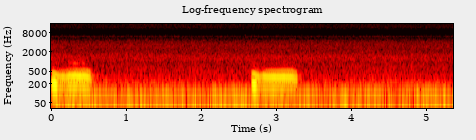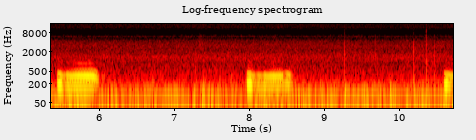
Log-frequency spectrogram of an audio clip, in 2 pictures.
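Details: Domestic cat asleep and curled up, snoring: soft, low, tonal, slightly nasal snores, each about half a second long, repeating steadily about every two and a half seconds in a quiet indoor room.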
